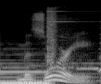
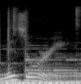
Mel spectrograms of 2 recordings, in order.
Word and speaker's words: Missouri: Missouri locals pronounce their state's name in a range of ways, such as Missouri, Mus or Ah, and even Missouri.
